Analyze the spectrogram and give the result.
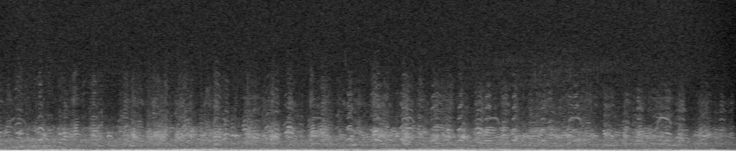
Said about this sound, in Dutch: In ieder geval nu één vogel minder waar ik de podcast over wilde gaan doen. Namelijk de brandgans die net overvloog. Want die terwijl wij de spullen aan het neerzetten waren, zaten ze hier heel rustig in het weiland te zitten.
